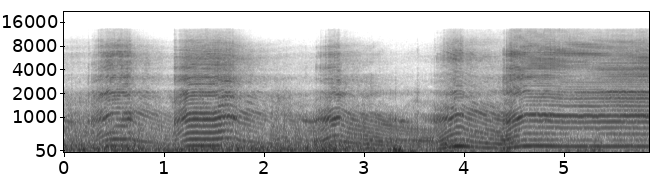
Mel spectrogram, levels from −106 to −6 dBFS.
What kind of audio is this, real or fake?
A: fake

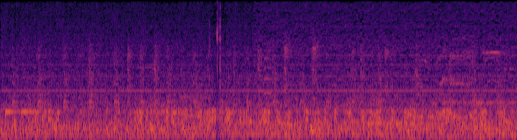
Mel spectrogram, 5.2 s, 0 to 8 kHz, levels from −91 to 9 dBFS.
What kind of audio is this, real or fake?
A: real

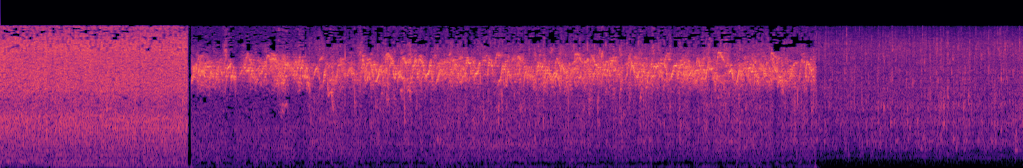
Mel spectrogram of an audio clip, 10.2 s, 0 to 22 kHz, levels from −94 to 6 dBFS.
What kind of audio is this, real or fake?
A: real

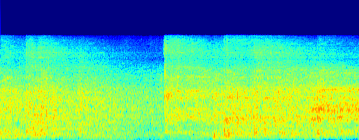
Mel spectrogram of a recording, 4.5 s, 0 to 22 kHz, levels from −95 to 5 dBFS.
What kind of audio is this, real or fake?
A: fake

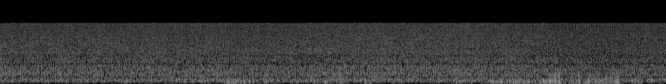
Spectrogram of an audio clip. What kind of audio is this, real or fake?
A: fake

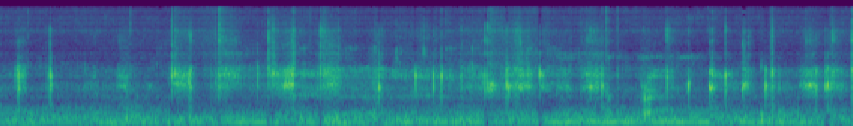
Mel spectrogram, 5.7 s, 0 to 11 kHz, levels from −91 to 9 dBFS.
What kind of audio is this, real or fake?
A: fake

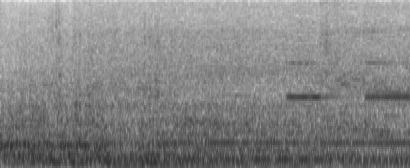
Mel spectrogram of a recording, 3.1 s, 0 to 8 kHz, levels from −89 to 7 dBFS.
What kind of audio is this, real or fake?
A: real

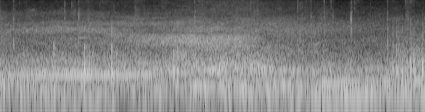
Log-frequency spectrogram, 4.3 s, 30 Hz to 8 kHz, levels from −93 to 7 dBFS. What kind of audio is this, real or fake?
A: fake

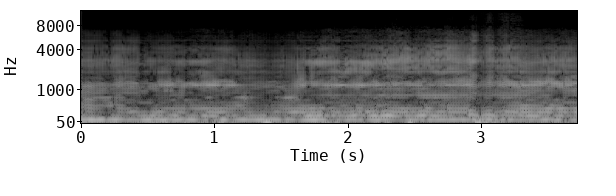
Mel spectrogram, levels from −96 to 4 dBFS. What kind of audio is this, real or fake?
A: fake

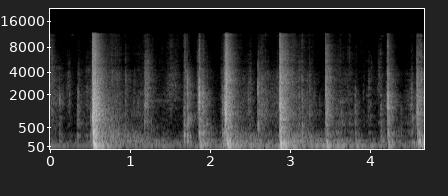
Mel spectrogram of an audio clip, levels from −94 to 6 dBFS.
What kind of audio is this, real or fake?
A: real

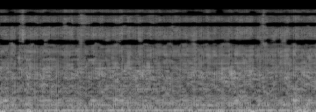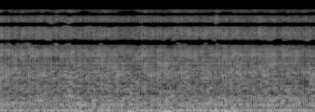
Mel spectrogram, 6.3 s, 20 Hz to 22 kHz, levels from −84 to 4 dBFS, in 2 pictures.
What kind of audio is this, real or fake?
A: fake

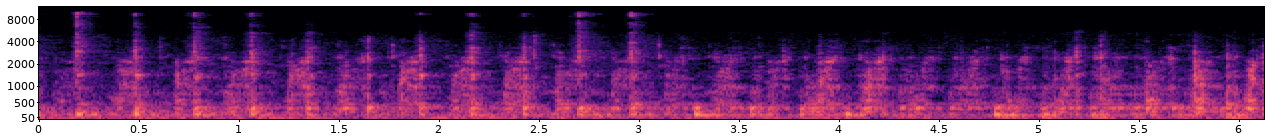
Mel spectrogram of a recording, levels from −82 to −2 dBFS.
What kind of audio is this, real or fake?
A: real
